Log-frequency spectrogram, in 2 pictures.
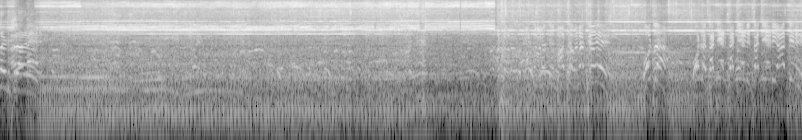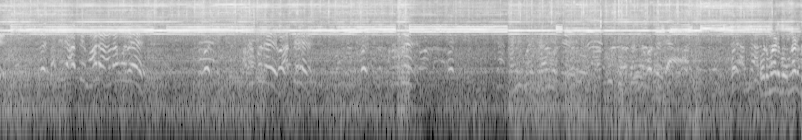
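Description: Men shouting over the engines of a pack of motorcycles riding behind a racing bullock cart, with a steady high horn-like tone held under the shouting.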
